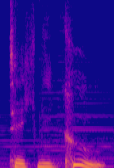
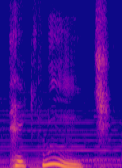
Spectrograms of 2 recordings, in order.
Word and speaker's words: technique: And also be careful that we don't say technique. It's technique. Technique.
